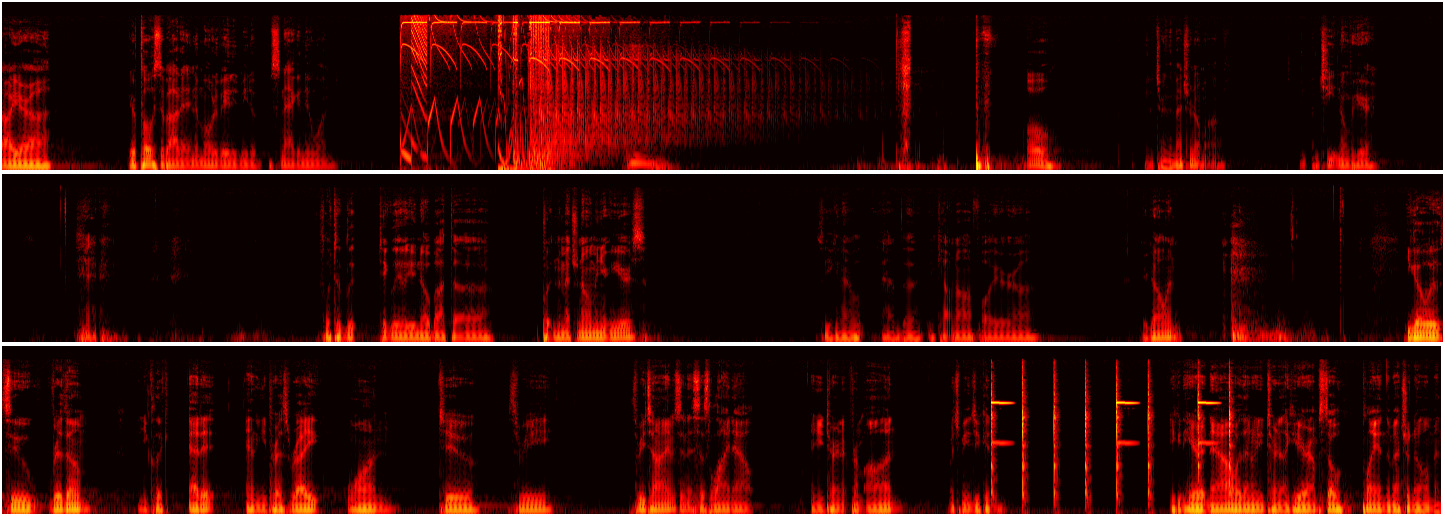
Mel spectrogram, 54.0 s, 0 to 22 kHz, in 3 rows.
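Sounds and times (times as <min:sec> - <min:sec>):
warbling effected sigh: 0:05.0 - 0:08.7.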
